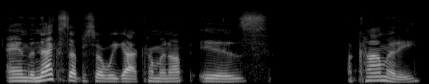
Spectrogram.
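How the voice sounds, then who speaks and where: A dry, close-miked recording of a man with a slightly high voice. He hosts a livestream, chatting informally and rambling along in slang. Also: moderate pace, fairly bright tone, smooth, no room sound. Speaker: livestream host. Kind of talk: casual livestream chat.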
